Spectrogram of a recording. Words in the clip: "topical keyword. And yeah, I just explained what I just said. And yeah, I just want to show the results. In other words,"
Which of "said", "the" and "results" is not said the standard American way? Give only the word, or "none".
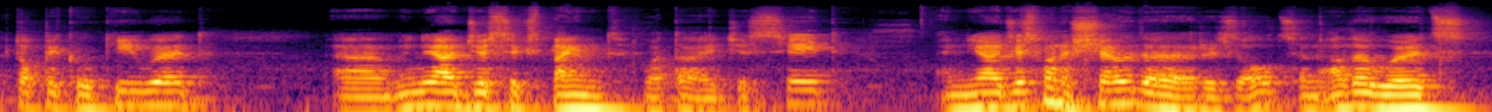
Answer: none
